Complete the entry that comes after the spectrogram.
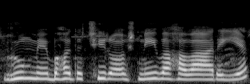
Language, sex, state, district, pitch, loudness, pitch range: Hindi, female, Rajasthan, Bikaner, 255 Hz, -15 LUFS, 240-265 Hz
